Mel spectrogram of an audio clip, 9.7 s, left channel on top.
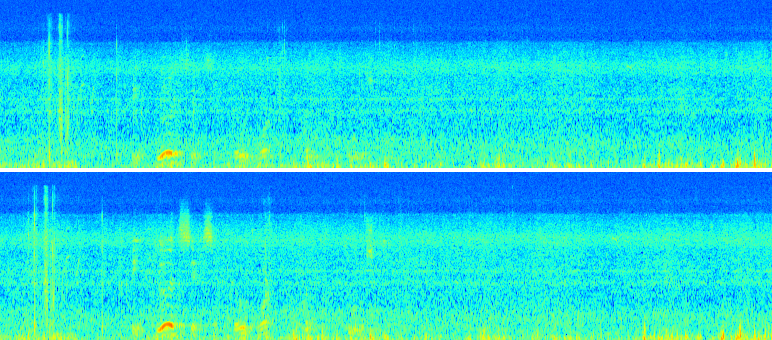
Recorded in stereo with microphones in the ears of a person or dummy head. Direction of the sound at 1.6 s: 40° right (ahead or behind).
